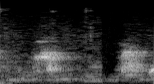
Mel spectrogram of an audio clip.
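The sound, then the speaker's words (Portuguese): A dog barks loudly in the background: a few harsh barks come in two bursts with a short gap between them, without anyone talking. “Peraí, tem um cachorro latindo foda atrás. Ele tá latindo foda.”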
